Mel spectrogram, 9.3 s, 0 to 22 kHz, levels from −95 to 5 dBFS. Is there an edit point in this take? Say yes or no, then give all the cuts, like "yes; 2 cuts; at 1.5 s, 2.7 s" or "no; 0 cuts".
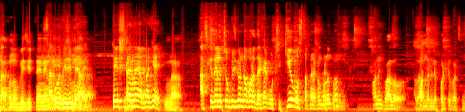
yes; 1 cut; at 3.7 s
